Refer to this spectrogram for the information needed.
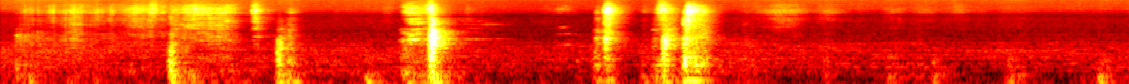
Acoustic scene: kitchen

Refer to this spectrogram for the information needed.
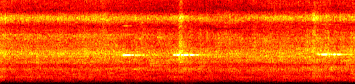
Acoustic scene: subway station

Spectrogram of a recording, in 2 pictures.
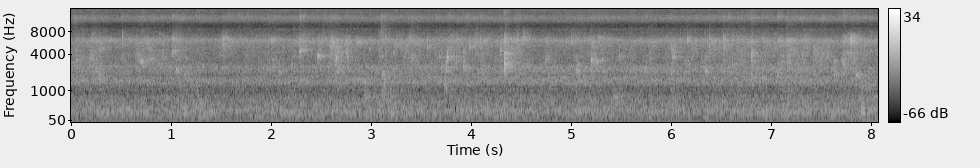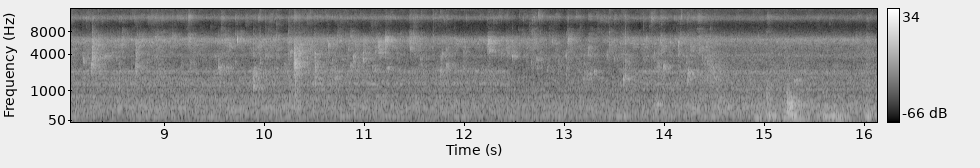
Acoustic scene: restroom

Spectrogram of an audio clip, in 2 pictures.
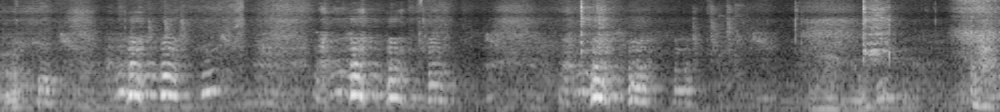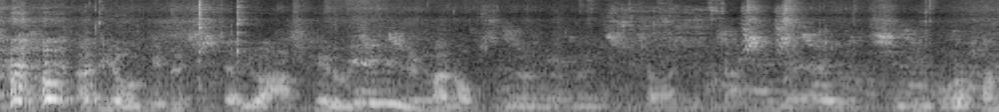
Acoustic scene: restaurant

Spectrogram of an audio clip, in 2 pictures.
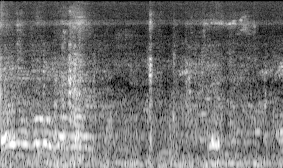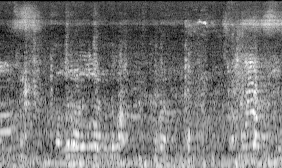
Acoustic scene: park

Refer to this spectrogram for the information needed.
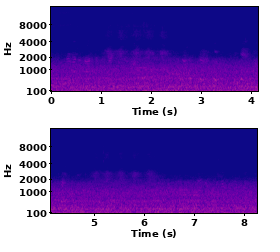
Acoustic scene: park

